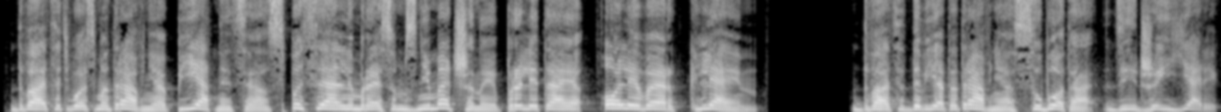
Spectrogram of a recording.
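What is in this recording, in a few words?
Ukrainian, female, commercial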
